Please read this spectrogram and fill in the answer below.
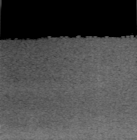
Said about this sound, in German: fertig, Welle kommt.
